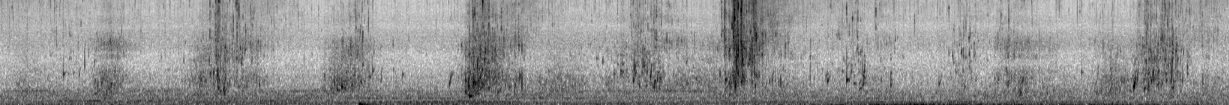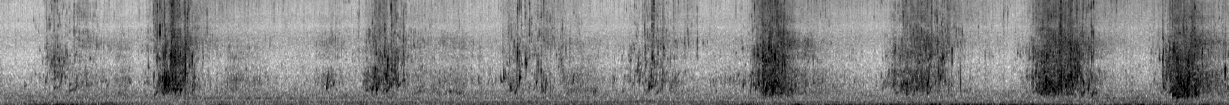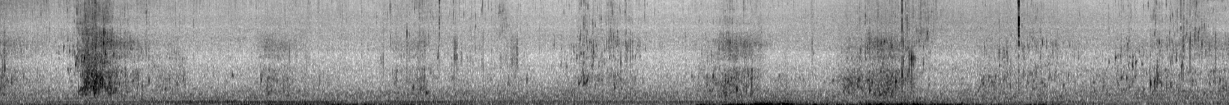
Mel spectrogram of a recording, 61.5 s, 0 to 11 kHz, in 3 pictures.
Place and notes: Kings, Subd. B, NS, Canada - High tide rippling stones at the base of the red cliff
A cove reached by wooden steps down the red earth cliffs of the Blomidon National Park. The sea here is part of the Minas Basin, which has the highest tidal rise and fall in the world. Even during this recording it has risen 4cm and swamps the microphones, which fortunately don't seem to mind so much.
